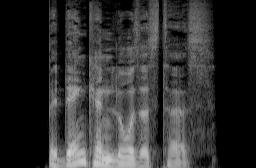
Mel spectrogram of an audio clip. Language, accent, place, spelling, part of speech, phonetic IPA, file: German, Germany, Berlin, bedenkenlosestes, adjective, [bəˈdɛŋkn̩ˌloːzəstəs], De-bedenkenlosestes.ogg
- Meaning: strong/mixed nominative/accusative neuter singular superlative degree of bedenkenlos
